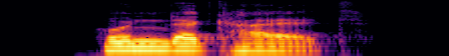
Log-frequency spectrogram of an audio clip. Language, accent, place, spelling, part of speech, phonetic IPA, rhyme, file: German, Germany, Berlin, hundekalt, adjective, [ˌhʊndəˈkalt], -alt, De-hundekalt.ogg
- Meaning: freezing cold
